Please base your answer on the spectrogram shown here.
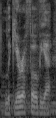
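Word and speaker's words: ligyrophobia: Time perhaps permanently uh I believe it is pronounced like you're a phobia l-i-g-y-r-o-p-h-o-b-i-a liquiraphobia the fear of loud noises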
